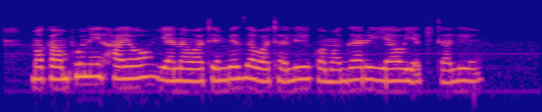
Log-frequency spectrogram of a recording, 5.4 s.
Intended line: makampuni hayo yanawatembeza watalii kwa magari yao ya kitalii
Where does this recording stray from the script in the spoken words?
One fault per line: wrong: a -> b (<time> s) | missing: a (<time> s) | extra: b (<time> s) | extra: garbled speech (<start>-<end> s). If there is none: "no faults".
no faults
